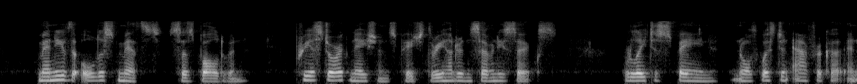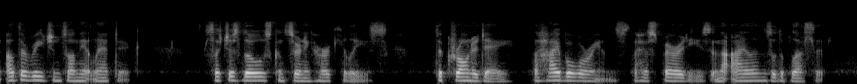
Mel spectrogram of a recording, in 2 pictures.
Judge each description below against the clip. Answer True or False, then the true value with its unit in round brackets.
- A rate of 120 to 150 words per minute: True (140 wpm)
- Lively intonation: False (2.8 semitones)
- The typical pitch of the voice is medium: True (165 Hz)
